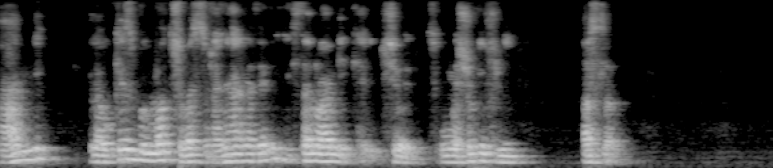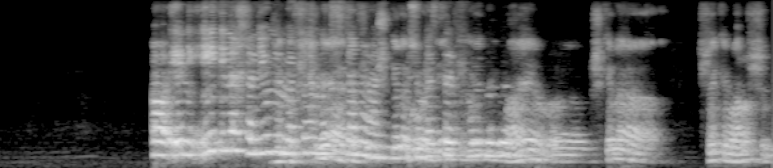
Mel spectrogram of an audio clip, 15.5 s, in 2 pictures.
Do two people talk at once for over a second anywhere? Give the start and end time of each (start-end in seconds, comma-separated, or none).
10.4-13.0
